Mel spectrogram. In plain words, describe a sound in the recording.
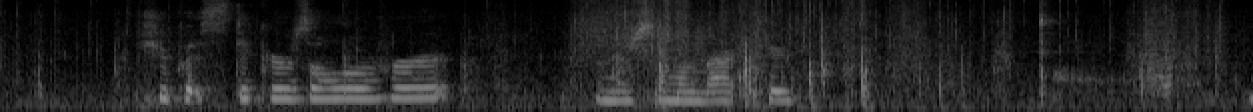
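A padded paper envelope crinkles as it is handled.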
